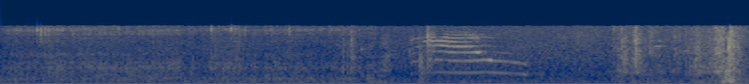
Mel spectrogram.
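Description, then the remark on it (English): A cat lets out one drawn-out meow that bends downward in pitch, heard over a steady low background hiss, followed by a few brief scuffling noises. “A well-practiced cat quickly recalls the actions that help it escape to its reward of food.”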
